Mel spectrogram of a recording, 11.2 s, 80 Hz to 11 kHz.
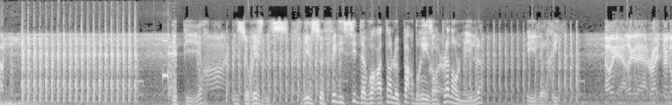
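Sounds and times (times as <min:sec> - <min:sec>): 
roaring blast: 0:00.0 - 0:02.1
machine gun fire from a helicopter aimed at an ambulance: 0:00.0 - 0:02.4, 0:03.6 - 0:05.8, 0:07.6 - 0:09.8
speech: 0:02.9 - 0:08.2, 0:08.8 - 0:09.5, 0:10.1 - 0:11.1.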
